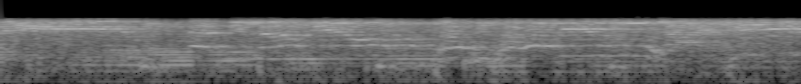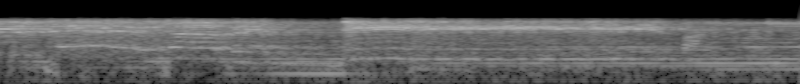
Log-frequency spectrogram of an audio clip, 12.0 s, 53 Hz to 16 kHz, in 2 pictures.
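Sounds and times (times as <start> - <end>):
karaoke music with guitar: 0.0 - 12.0.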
